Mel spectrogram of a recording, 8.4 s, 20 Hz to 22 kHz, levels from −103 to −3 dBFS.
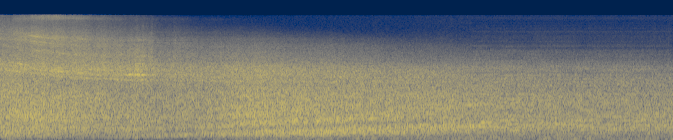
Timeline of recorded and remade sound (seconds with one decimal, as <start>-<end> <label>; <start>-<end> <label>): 0.0-5.9 recorded; 5.9-8.4 remade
